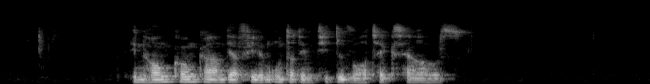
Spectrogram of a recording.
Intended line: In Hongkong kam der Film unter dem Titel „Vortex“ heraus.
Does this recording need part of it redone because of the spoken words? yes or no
no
